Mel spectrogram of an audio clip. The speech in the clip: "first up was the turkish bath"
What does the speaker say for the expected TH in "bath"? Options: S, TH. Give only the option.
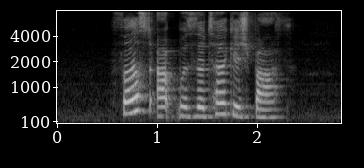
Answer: TH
